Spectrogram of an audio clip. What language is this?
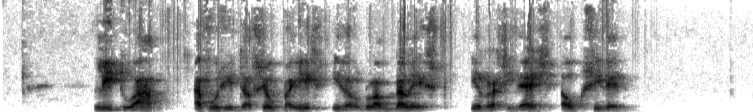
Catalan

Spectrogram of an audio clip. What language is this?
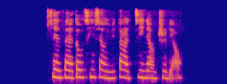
Chinese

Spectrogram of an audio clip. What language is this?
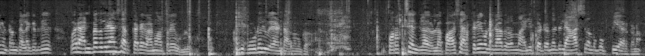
Thai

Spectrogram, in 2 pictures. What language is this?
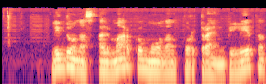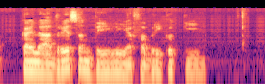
Esperanto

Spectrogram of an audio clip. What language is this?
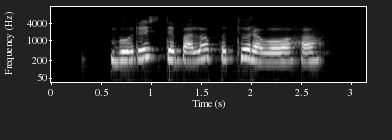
Pashto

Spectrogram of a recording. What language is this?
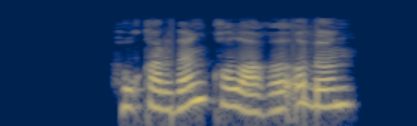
Bashkir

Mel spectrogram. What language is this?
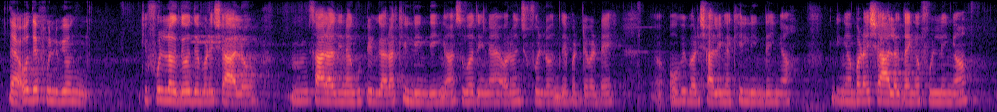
Dogri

